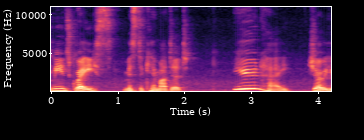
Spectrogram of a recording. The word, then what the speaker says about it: Unhei: turned to joey she nodded slowly yes it's pronounced june hey and it means grace mr kim added yoon hey joey said slowly and this time perfectly it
